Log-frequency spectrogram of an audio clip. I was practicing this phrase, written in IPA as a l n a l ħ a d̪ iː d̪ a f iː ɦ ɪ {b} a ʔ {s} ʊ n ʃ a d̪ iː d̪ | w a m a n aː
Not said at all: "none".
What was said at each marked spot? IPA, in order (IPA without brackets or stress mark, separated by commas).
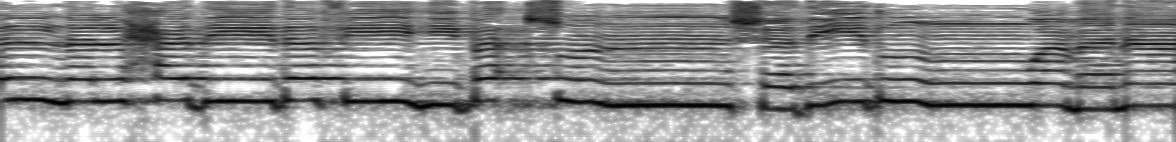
b, s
